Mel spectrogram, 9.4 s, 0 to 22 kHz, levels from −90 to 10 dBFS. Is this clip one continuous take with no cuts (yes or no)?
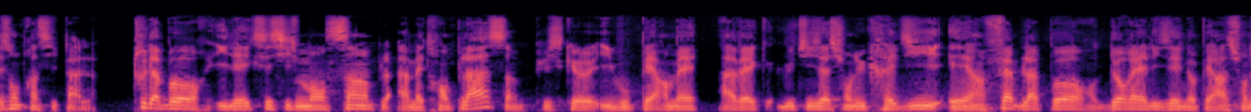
yes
